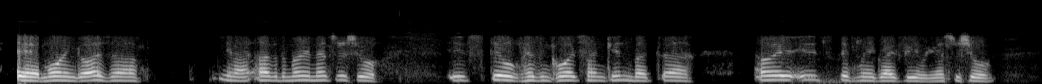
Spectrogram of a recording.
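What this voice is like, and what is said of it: Hoarse, strained voice. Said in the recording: “I lost my voice by the time I got the corner two from yelling in my helmet. So, it hasn't got much better”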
